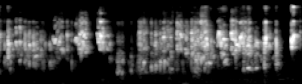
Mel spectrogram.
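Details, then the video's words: Cheerful pet budgerigars chattering in a fast, rasping stream of short notes and squeaks, nearly unbroken, with a couple of brief pauses. "happy budgie sounds"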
